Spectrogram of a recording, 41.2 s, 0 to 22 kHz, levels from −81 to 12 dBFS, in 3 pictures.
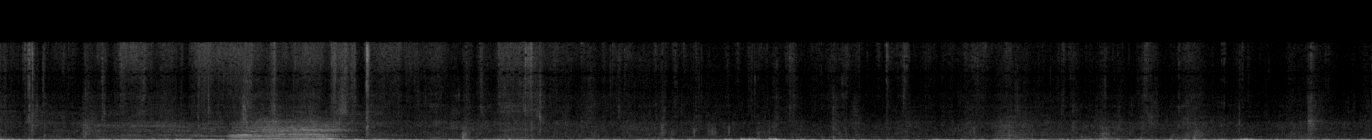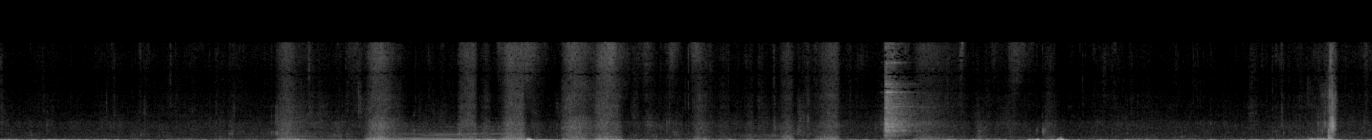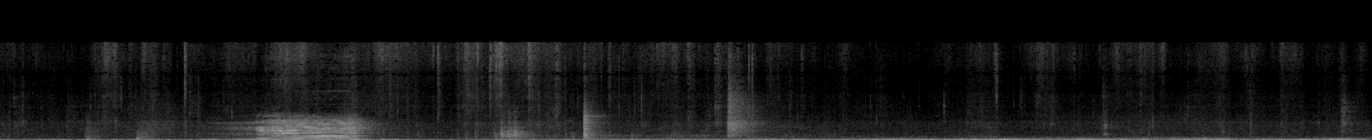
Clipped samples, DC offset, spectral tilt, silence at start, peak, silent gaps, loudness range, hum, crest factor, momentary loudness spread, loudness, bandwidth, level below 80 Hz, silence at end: under 0.1%; under 0.1%; -5 dB/octave; 0 s; -10 dBFS; none; 9 LU; none; 24 dB; 16 LU; -36 LUFS; 15.5 kHz; -36 dBFS; 0 s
